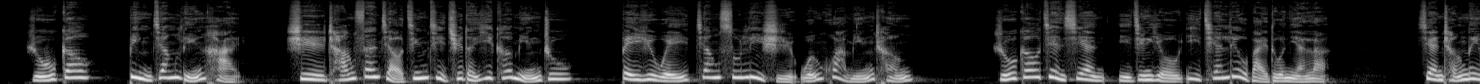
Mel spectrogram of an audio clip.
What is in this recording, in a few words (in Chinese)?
专题地区宣传片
